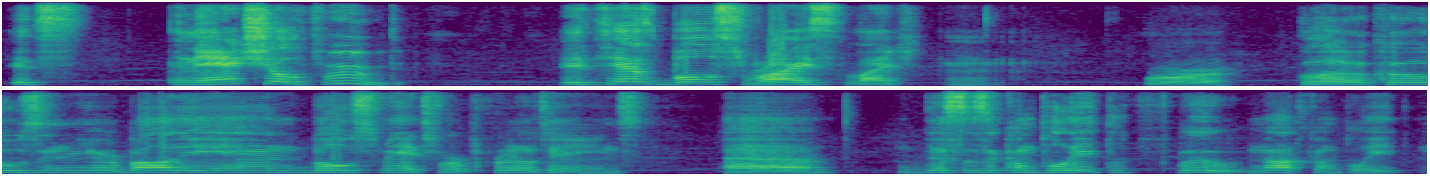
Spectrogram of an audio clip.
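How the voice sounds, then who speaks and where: A man's voice: fairly high pitch, slow, soft background music, rough recording. A man from Iran with an Iranian accent, a native Persian speaker, giving casual gameplay commentary and hesitantly searching for English words. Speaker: gaming content creator.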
